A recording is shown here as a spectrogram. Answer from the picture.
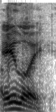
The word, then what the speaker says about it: Aloy: Alloy. Sorry. – What's the name of the game? – It's Horizon. – Horizon Zero. – Aloy. – Aloy. See, I was saying her name wrong.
